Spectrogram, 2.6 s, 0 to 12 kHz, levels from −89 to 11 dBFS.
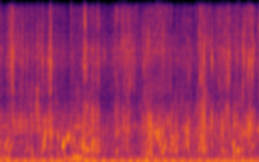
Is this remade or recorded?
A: remade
